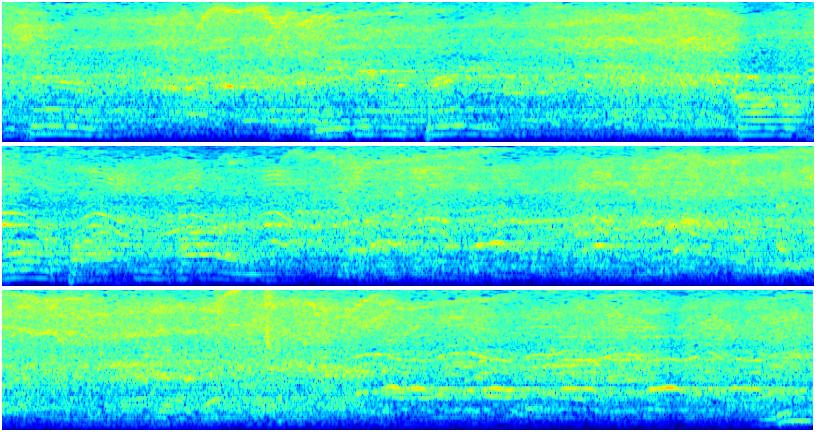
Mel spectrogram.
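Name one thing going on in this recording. Tyres of small model cars scrape on loose dirt.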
